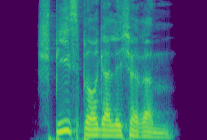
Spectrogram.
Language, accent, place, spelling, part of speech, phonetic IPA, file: German, Germany, Berlin, spießbürgerlicherem, adjective, [ˈʃpiːsˌbʏʁɡɐlɪçəʁəm], De-spießbürgerlicherem.ogg
- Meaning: strong dative masculine/neuter singular comparative degree of spießbürgerlich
